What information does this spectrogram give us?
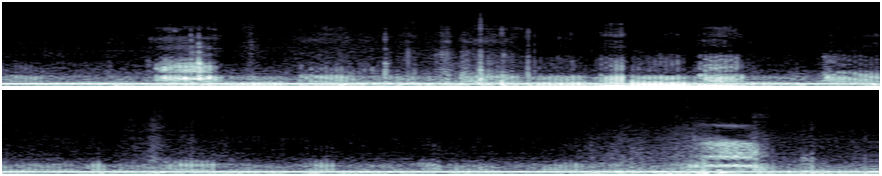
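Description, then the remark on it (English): A cat purrs steadily, a continuous low rumble throughout, with a few soft rustles and brief higher-pitched chirps over it. “Listen, listen, I'm a cat like you, and I'm trying to record something here, so can you show me some damn respect?”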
